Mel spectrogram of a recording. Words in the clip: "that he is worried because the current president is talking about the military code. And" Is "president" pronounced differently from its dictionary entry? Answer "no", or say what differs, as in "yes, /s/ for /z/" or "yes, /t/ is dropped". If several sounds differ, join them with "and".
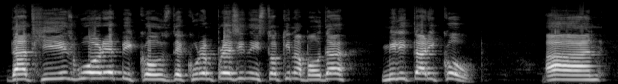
yes, /s/ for /z/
